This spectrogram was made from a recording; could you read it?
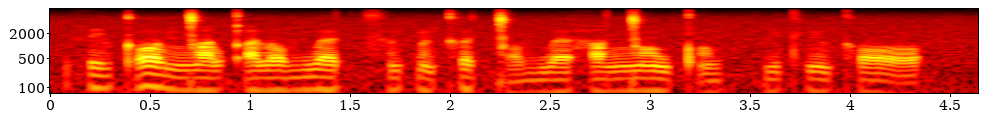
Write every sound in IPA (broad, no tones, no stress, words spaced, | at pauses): θilkʼɔl ŋ͡ǀɑlqʼəlɔvwɜt t͡sʰə̃k͡pə̃kʰə ɡ͡ǀɒvwɜhɑŋ͡ǀɔ̃w kʼɔ̃vpːitʰĩlkʰɔ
